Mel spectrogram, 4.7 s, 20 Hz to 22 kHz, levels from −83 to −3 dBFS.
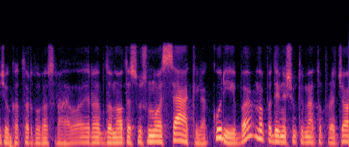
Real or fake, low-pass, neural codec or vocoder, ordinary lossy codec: fake; 7.2 kHz; codec, 16 kHz, about 1 kbps, DyCAST, with the encoder's durations; Opus, 32 kbps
